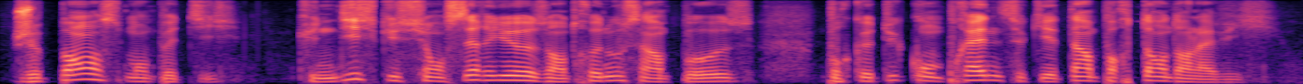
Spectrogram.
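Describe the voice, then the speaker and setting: A chilly, smooth-talking man in grey pushes and coaxes in a sweet but icy tone, as a man reading a novel aloud puts him on. The voice is dark and mellow. The sound is dry and close. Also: medium pitch, brisk, no echo, natural voice. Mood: lecturing. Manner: persuasive, pushy, icy under a sweet tone.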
